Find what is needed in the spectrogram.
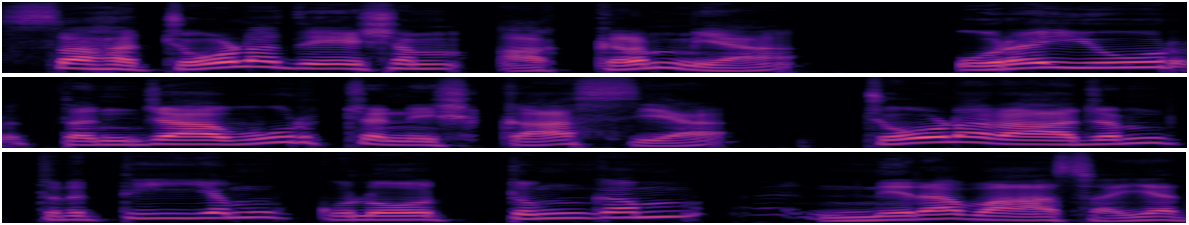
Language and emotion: Sanskrit, neutral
